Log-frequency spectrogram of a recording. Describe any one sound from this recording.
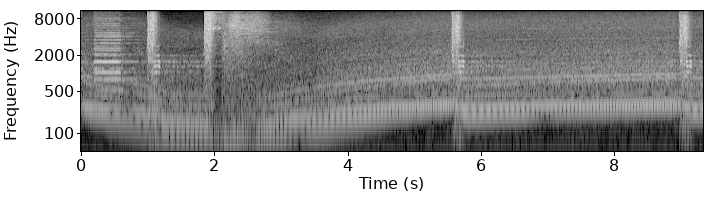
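A car engine roars as it accelerates, dipping briefly at each gear change.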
